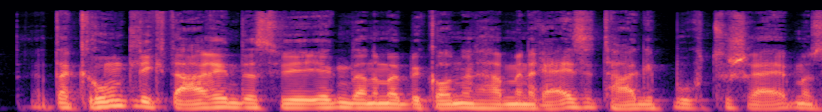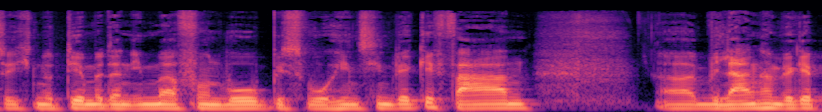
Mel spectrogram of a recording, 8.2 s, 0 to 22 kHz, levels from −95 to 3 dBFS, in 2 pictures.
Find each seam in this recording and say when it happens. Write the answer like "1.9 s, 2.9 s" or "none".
none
